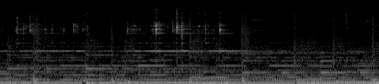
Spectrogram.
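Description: Ice cubes clink against glass as a martini cocktail is stirred, a soft, steady run of light chinks over a constant low hum in the background.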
